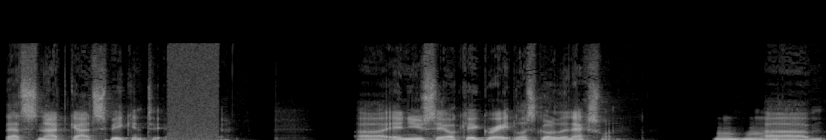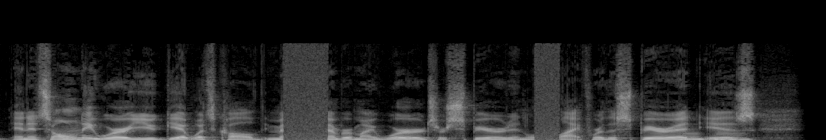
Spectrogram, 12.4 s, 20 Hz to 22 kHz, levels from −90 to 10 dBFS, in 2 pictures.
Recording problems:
audio cutting out; filled with static; at 1.5 s, at 8.5 s and at 10 s

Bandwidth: 15 kHz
